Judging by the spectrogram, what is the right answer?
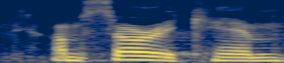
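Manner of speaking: ordinary delivery, nothing marked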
